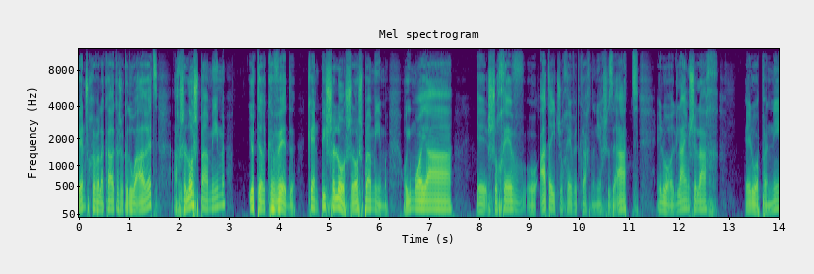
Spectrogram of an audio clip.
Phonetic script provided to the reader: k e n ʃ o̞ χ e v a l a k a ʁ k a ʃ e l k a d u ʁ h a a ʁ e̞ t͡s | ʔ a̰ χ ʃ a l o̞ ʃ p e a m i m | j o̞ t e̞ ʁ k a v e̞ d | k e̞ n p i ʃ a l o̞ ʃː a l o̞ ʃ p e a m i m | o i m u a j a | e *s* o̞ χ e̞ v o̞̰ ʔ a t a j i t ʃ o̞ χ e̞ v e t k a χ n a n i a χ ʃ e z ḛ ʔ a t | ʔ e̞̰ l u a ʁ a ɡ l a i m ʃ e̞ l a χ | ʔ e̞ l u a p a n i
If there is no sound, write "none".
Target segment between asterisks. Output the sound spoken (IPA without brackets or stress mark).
ʃ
